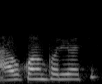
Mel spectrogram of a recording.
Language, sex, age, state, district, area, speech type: Odia, female, 45-60, Odisha, Angul, rural, conversation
